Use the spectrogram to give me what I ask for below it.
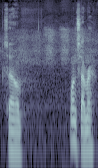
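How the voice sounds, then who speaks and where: An American man with a low voice tells a story in a casual, rambling way. He takes his time and repeats words for weight. He is recorded outside, with light ambient noise behind him. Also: a bit bright. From New Jersey, United States. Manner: unhurried, informal, emphatic repetition. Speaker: storyteller, video host. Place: outdoors at night near bushes.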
